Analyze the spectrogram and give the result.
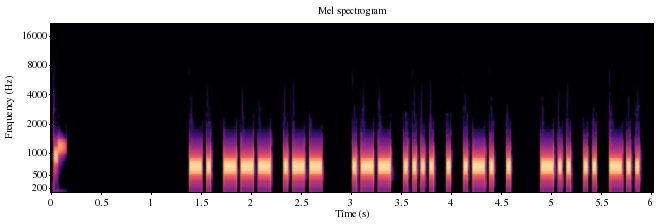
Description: Morse code, heard as a keyed tone, about 28 wpm, 700 Hz. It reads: NOW WHERE DID
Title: Sentences from Top 200 Words and Abbreviations 28wpm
